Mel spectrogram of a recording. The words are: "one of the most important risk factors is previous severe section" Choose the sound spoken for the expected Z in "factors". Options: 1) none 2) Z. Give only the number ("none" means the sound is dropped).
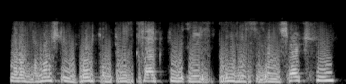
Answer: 1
